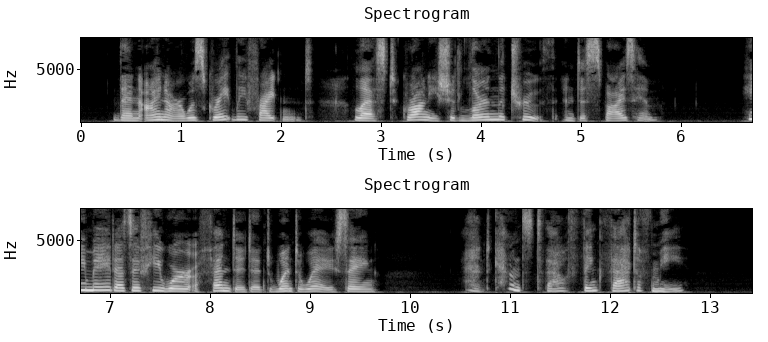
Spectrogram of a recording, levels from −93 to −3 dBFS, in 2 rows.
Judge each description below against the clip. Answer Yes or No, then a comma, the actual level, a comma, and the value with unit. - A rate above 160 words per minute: No, average, 145 wpm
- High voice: Yes, high, 230 Hz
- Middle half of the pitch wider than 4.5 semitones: No, average, 3.9 semitones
